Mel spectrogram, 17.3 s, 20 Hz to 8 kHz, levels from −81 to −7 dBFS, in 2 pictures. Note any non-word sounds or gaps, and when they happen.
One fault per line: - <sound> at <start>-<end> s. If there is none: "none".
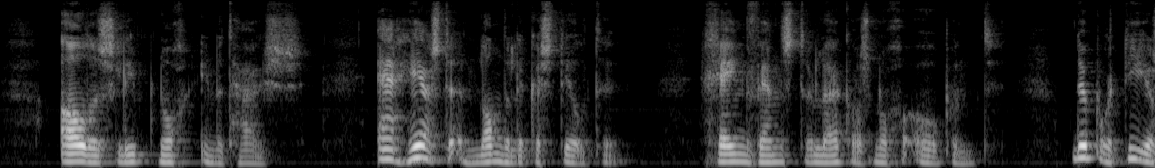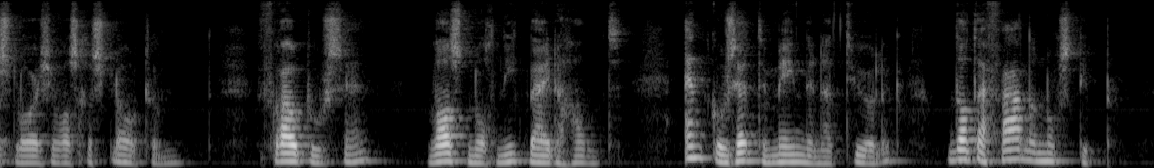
none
